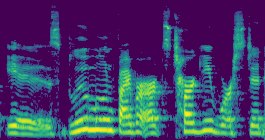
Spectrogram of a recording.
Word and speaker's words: Targhee: If you have not knit with, and I think it's pronounced Targhee without the G, but I always say Targhee, Targhee yarn, and it is, let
